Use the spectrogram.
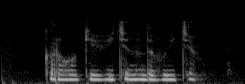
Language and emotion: Russian, neutral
